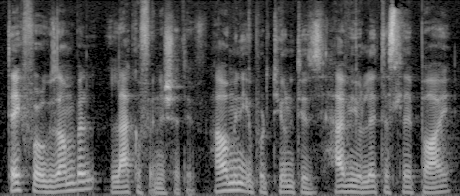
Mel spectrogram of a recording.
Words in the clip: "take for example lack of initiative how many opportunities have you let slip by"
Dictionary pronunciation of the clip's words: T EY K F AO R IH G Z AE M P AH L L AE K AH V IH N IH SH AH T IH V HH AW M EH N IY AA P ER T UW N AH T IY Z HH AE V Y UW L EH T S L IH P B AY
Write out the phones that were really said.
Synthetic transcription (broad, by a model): T EY K F AO R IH G Z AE M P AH L L AE K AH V IH N IH SH AH T IH V HH AW M EH N IY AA P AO T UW N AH T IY Z HH AE V Y UW L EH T S L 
